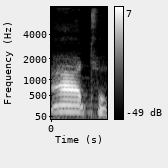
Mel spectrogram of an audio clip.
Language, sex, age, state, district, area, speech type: Maithili, male, 60+, Bihar, Muzaffarpur, urban, read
